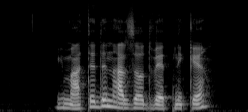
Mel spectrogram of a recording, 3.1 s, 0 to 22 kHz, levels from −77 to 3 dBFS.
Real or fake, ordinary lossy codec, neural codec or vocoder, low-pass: fake; none; vocoder, 44.1 kHz, 128 mel bands every 256 samples, BigVGAN v2; 19.8 kHz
